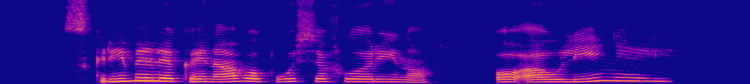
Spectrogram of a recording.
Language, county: Lithuanian, Vilnius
